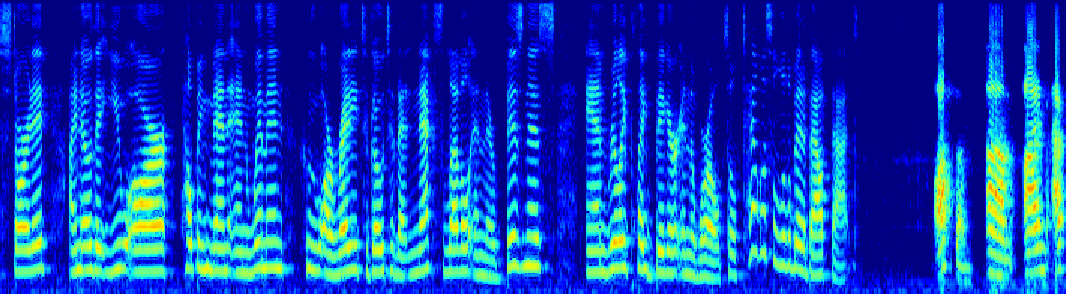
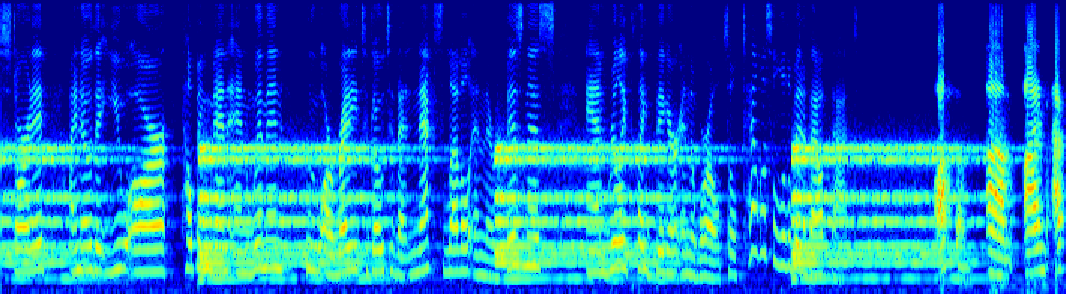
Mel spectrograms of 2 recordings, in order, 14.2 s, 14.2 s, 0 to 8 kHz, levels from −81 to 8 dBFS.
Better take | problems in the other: first | background sound (Organ); 3 dB below the speech

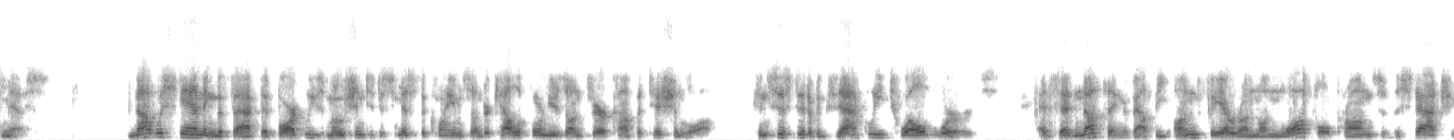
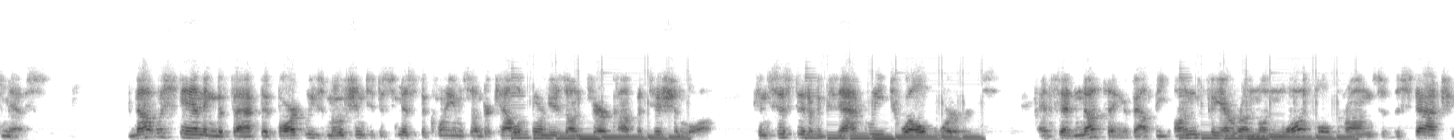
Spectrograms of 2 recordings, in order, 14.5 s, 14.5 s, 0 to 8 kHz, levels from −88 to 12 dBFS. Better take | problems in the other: first | background sound (Electric guitar); 4 dB below the speech // room echo; dies away in 0.4 s

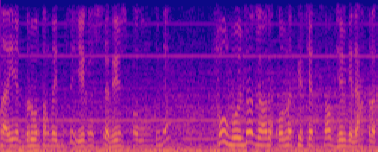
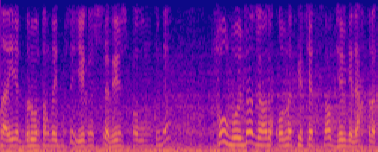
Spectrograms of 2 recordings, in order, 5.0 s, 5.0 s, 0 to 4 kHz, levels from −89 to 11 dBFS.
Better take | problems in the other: second | background sound (Wind instrument, woodwind instrument + Harmonica); 20 dB below the speech

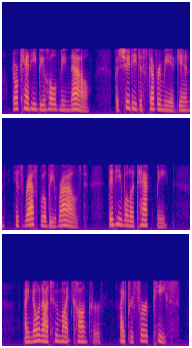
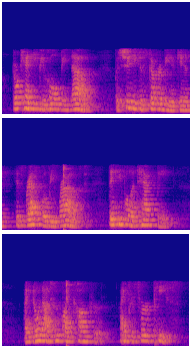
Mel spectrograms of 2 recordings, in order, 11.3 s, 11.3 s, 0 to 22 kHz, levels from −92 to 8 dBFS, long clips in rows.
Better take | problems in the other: first | background sound (Tambourine); 15 dB below the speech // room echo; dies away in 0.8 s

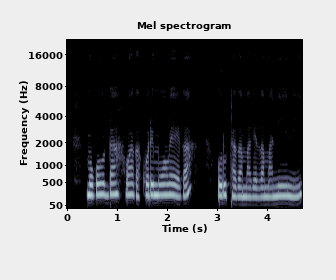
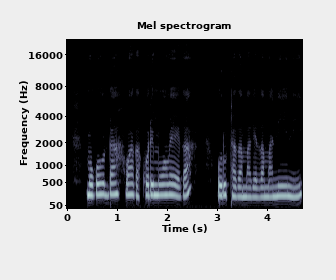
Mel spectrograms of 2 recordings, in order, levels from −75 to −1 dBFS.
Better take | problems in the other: first | noise reduction (neural mask model Resemble Enhance denoiser)

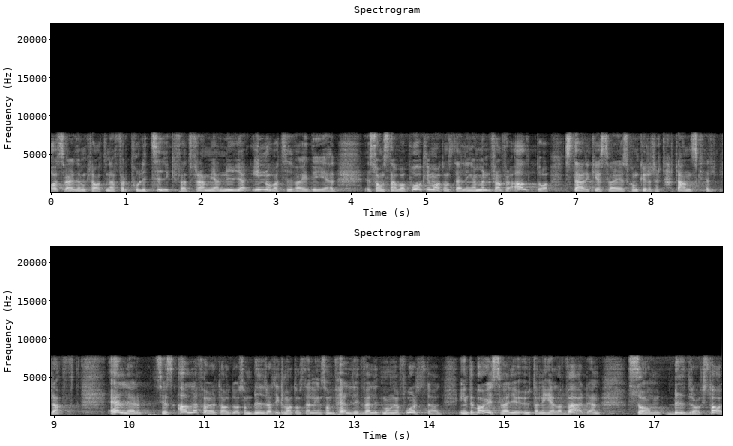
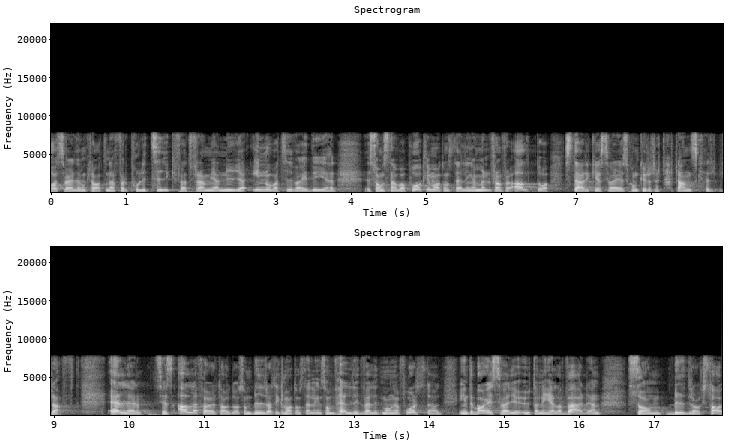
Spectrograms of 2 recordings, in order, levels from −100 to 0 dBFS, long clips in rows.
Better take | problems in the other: second | room echo; dies away in 1.4 s

